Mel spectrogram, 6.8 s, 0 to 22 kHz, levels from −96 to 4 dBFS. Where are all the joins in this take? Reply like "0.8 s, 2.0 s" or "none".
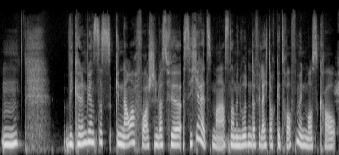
none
